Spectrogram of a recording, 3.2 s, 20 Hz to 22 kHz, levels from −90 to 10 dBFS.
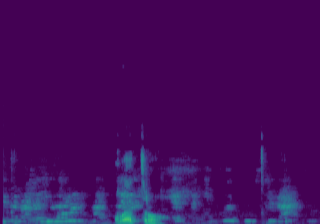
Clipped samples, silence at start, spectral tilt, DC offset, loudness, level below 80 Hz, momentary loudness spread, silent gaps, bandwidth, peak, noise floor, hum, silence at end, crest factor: under 0.1%; 0.05 s; -5 dB/octave; under 0.1%; -34 LUFS; -82 dBFS; 24 LU; none; 9 kHz; -12 dBFS; -54 dBFS; none; 0.25 s; 24 dB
